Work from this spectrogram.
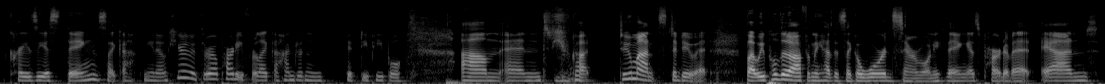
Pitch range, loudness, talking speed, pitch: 165-190 Hz, -35 LUFS, 220 wpm, 175 Hz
